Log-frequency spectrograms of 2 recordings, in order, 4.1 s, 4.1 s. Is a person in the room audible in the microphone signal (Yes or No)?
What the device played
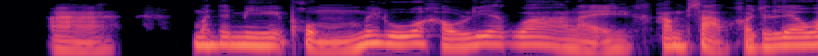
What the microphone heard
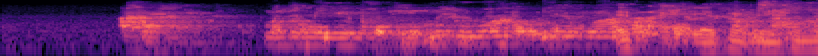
Yes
